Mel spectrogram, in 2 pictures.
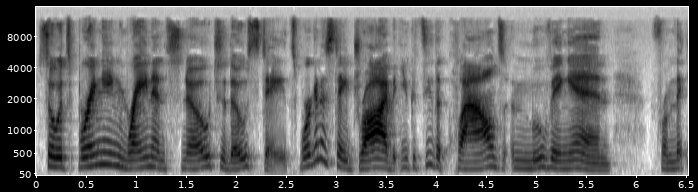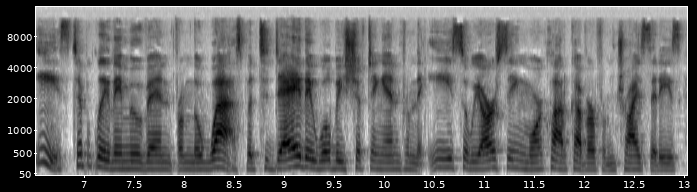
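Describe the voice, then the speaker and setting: A woman's voice: on the low side, moderate pace, few pauses. A woman presenting a TV weather forecast in a conversational, upbeat way. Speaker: meteorologist.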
